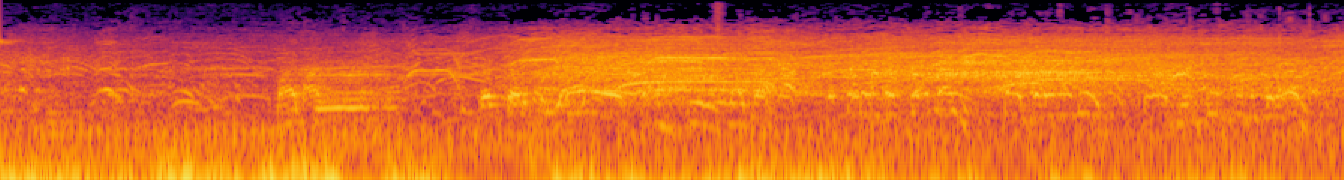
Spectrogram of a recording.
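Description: A crowd of spectators shouts and cheers outdoors, rising loudly after a few seconds.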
